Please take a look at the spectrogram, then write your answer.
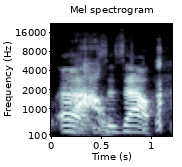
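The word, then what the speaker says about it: Zazzau: I did find someone on Twitter that told me, I think phonetically an American would say it like this. So that is what I'm going off. Zazao!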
